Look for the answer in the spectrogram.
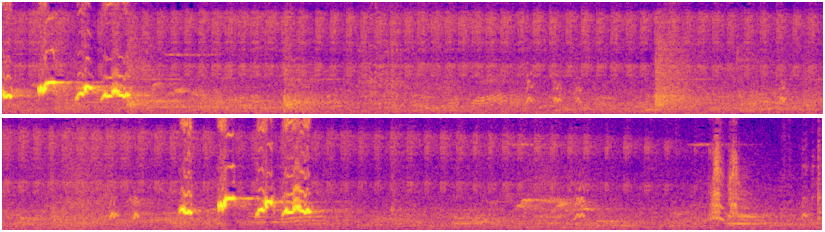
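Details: Wild-caught red-whiskered bulbul kept in a hand cage and trained for fighting song, now singing after a month in its new cage: two short, bright warbled whistled phrases about five seconds apart over a steady high electronic tone.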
